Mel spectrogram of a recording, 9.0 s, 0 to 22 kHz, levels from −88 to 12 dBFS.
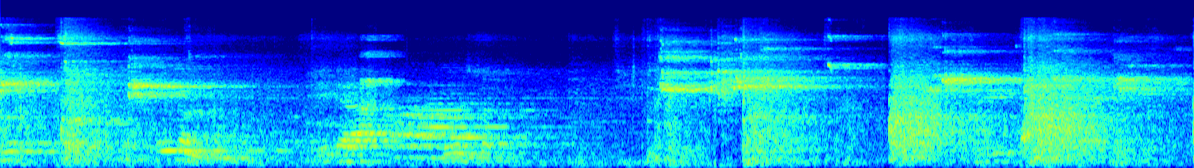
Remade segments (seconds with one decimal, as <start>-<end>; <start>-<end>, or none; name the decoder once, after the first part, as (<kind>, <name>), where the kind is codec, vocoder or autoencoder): none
